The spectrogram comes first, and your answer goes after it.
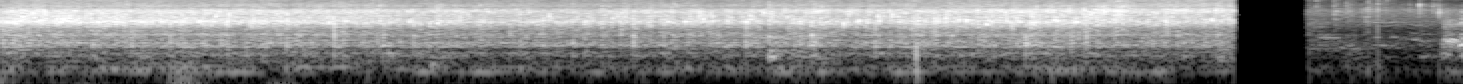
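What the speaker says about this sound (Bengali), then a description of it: "মাছটা পুরো ভাজা হয়ে গেল" Large fish pieces frying in hot oil, a loud continuous hiss and crackle that cuts off abruptly near the end before a quieter sizzle resumes.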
